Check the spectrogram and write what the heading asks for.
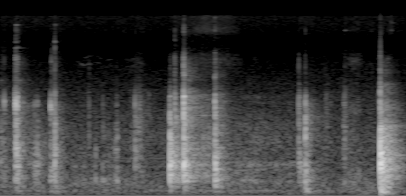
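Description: A metal mold clicking and knocking as it is handled and set into a benchtop injection molding machine, then one loud clunk near the end as the quick-release toggle clamp is thrown to lock the mold in place.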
